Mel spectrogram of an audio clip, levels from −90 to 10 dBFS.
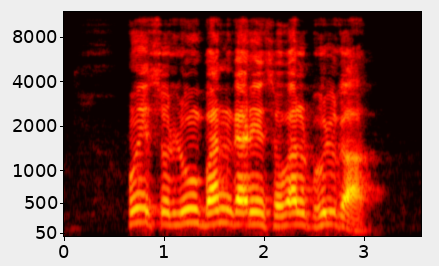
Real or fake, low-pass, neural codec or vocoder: fake; 10.8 kHz; vocoder, 44.1 kHz, 128 mel bands, Pupu-Vocoder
